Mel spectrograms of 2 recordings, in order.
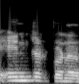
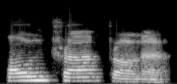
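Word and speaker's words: entrepreneur: অন্ট্রাপ্রোনার অন্ট্রা অন্ট্রাপ্রোনার অন্ট্রা প্রথমে এ বলবো না ইও বলবো না অন্ট্রা অন্ট্রাপ্রোনার অন্ট্রাপ্রোনা দেন দ্যা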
